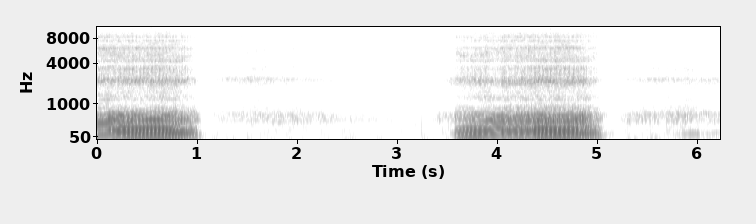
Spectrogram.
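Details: Two loud, deep, rattling snores on the in-breath, separated by quiet pauses: heavy snoring.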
